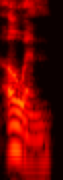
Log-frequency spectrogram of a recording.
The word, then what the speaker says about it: Eoin: It's an old Irish name, Eoin, Owen. The E is silent.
